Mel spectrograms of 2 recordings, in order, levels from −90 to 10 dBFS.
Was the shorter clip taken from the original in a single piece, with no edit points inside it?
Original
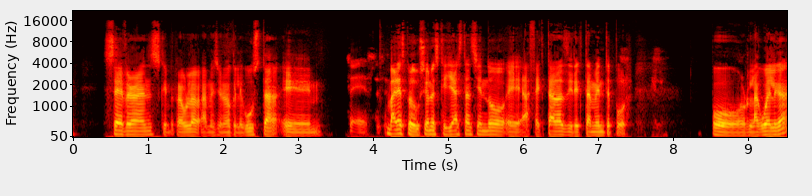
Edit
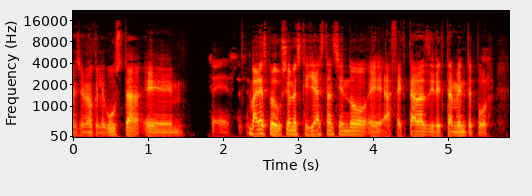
yes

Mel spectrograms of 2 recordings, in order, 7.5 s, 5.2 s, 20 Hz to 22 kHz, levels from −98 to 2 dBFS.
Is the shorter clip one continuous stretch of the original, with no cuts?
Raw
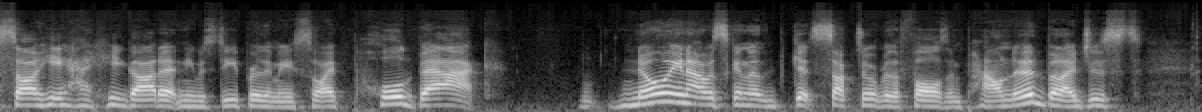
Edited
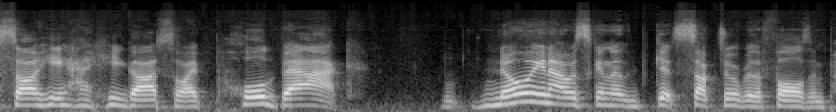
no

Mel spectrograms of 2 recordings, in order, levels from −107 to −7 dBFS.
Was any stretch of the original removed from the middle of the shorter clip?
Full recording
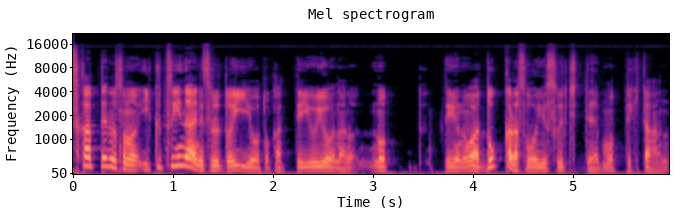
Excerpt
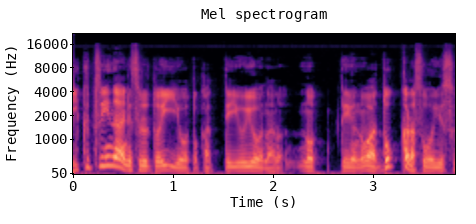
yes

